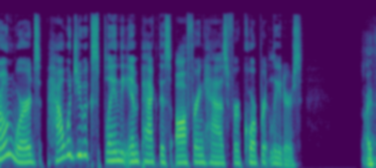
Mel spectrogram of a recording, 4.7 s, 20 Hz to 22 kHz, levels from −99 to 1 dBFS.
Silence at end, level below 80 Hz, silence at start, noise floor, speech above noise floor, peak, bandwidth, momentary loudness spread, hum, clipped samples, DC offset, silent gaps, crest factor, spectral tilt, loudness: 0 s; -68 dBFS; 0 s; -86 dBFS; 59 dB; -10 dBFS; 16 kHz; 7 LU; none; under 0.1%; under 0.1%; 4.45-4.51 s; 18 dB; -4.5 dB/octave; -27 LUFS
